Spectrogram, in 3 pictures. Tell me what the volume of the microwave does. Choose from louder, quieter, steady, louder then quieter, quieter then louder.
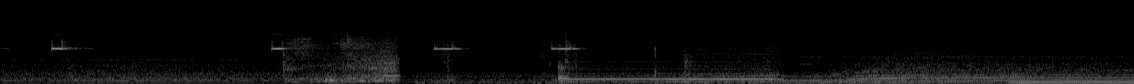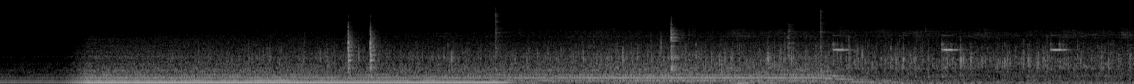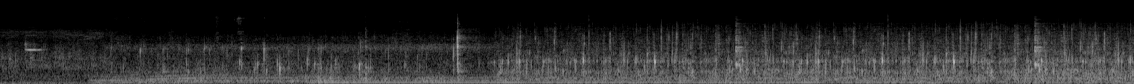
louder then quieter.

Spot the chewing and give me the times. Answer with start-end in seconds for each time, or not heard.
not heard.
